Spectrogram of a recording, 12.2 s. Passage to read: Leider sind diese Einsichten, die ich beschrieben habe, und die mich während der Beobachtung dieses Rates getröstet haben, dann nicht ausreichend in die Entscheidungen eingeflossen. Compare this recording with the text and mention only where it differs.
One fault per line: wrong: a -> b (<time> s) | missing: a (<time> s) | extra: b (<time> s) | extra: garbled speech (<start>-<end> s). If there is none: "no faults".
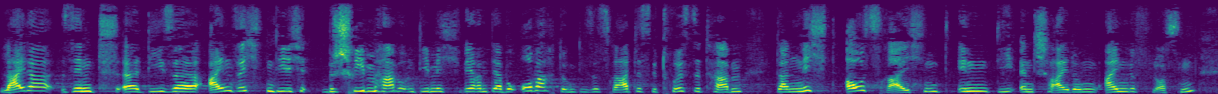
no faults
